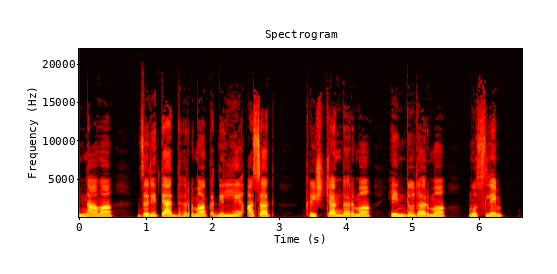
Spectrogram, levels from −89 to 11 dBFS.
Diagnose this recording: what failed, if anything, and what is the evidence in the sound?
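The driver/buffer stage slipped here. Between "जरी त्या" and "दिल्लीं आसत ख्रिश्चन धर्म" the speech drops into a block of digital silence from 1.64 to 1.69 s, about 43 ms, cutting out and back with no fade. That fits one 2048-sample output buffer left unfilled in time.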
